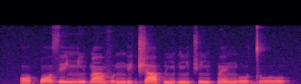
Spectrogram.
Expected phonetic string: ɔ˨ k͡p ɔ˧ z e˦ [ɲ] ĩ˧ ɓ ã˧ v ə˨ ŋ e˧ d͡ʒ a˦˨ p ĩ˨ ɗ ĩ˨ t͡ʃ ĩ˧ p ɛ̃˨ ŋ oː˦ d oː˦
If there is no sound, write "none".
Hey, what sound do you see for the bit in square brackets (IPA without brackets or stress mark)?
ɲ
